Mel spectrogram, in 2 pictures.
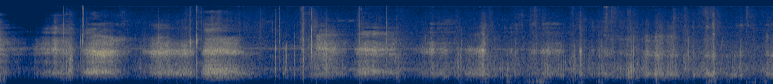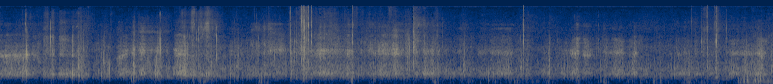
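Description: Footsteps on a dry dirt path: irregular crunches and scuffs throughout, with the walker's breathing.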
